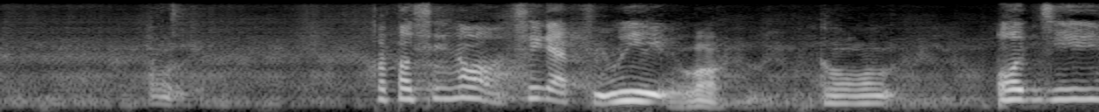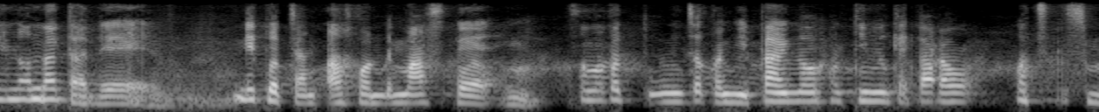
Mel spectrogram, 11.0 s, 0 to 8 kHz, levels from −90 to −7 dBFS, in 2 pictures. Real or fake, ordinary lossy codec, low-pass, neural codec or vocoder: fake; Opus, 64 kbps; 7.2 kHz; codec, 16 kHz, 1 kbps, FreqCodec, larger model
